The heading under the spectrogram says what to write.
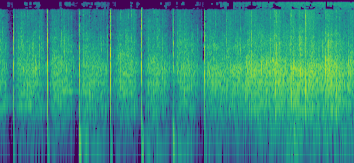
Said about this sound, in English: And she wrote that from scratch. So another big round of applause.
